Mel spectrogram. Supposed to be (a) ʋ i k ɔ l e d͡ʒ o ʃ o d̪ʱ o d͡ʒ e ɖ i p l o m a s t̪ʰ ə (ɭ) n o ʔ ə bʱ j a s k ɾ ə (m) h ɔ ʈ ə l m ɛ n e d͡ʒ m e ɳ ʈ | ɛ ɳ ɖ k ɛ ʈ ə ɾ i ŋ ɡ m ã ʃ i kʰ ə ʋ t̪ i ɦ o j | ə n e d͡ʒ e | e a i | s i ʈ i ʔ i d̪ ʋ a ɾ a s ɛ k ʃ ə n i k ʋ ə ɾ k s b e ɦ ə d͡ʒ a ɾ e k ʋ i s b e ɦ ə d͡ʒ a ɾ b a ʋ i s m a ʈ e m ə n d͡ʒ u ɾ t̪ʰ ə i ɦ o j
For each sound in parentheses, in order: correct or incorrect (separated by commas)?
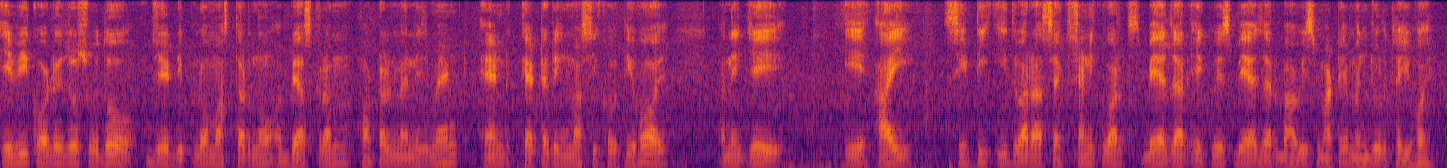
incorrect, incorrect, correct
